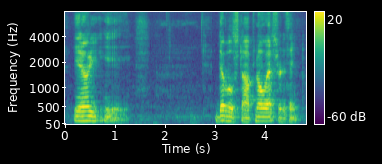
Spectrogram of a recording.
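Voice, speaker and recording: In an American accent, a man speaks at a fairly slow pace and medium pitch with fairly even intonation and audible room echo. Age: 80s+. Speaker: piano teacher. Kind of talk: tutorial. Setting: at the piano. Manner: halting.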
